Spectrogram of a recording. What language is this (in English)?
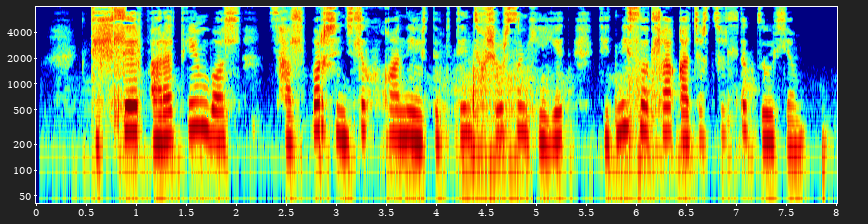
Mongolian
